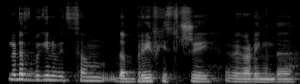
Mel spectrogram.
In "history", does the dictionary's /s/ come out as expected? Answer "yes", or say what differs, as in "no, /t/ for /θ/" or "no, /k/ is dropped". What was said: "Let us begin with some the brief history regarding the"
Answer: yes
